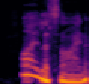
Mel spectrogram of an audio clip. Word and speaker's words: thylacine: heard of it how do you say it thylacine file a sign okay well there you go uh there you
